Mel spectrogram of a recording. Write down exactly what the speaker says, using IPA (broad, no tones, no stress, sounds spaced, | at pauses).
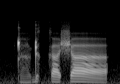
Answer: ʈ a̤ ɖ ə k a ʃ aː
